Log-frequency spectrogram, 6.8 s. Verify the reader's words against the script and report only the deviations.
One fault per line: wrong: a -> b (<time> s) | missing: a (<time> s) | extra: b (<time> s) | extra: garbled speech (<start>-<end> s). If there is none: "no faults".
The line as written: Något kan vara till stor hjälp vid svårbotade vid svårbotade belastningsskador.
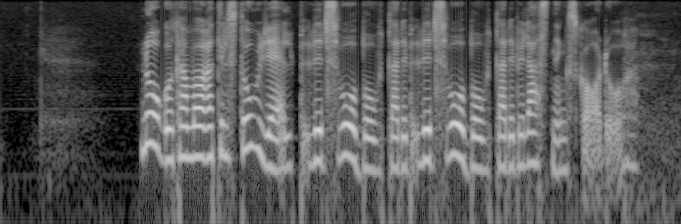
no faults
